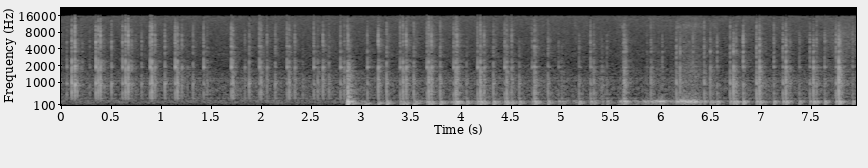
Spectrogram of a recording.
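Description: A hand-sized hollow cylindrical metal tin with a white lid, held in the hands, is scratched and tapped on its side and lid with fingertips and nails. Quick light taps and scratches come in a dense, steady run. Just before three seconds a low hollow ring around 220 Hz joins in and stays under the rest of the tapping.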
